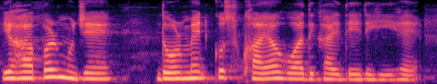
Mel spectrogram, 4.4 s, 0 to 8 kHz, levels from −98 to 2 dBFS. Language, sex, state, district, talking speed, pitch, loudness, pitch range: Hindi, female, Arunachal Pradesh, Lower Dibang Valley, 150 wpm, 210 Hz, -18 LUFS, 190-225 Hz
